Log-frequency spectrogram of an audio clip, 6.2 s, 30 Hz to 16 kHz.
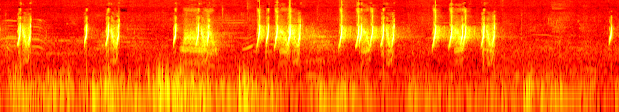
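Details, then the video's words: Common quail, 28 May 2025, calling in a recording meant for hunting. Scattered, crisp notes come in groups of two to four with irregular spacing. Faint low rumble lies beneath, and a single note ends the clip. "quail bird sounds common quail bird sounds بٹیر کی آواز شکار کیلئے quail bird bater"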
